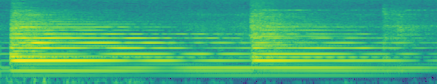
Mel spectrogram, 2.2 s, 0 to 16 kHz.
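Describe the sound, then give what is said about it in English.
Ringing of a 150-year-old church bell: a few loud strikes, each blooming into a long, sustained metallic hum of overlapping tones that carries between the blows, heard alone. “Every night for more than a year, someone from the congregation has climbed the narrow staircase at the front of the church to ring the 150-year-old bell.”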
